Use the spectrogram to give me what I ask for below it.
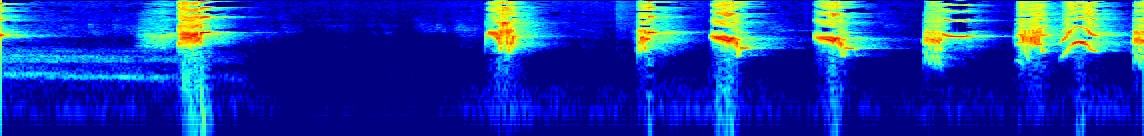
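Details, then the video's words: Javan myna lure recording meant to call wild mynas and prompt lazy birds to sing: harsh, squawky notes in quick bursts, several per second toward the end, with a brief low tone at the start. "masteran JALAK KEBO super gacor"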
